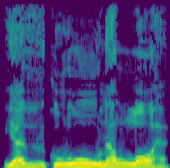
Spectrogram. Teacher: أيضا بعض الناس يقلقل الذال فيقول يذكرون يذكرون، وهذا خطأ، حرف الذال ليس من حروف القلقلة، يبقى نحافظ على السكون في الذال بدون قلقلة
